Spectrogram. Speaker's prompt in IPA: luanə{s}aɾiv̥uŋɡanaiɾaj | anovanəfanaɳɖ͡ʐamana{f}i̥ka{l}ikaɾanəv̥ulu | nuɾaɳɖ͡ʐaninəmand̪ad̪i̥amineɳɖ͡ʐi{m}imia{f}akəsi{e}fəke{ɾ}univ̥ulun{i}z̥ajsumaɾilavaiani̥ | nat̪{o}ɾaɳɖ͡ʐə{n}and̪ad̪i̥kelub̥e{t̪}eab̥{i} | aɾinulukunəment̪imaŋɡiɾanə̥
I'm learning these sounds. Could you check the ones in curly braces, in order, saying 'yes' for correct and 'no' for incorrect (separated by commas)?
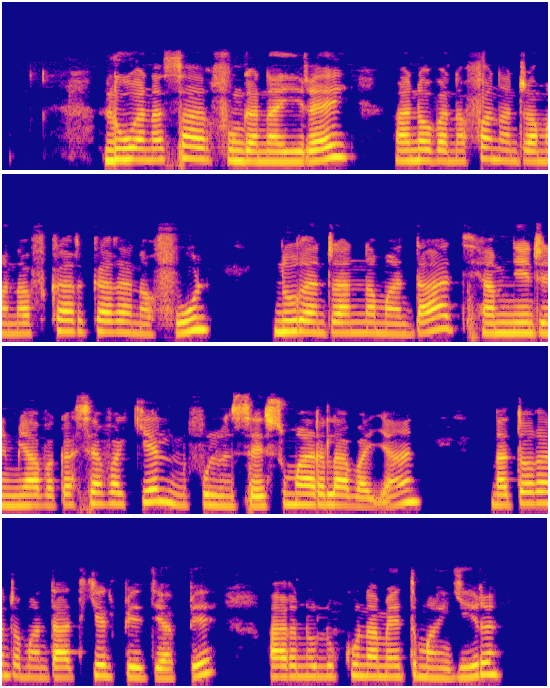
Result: yes, yes, no, no, no, no, no, yes, yes, no, no, no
